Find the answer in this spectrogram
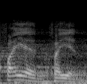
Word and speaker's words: Fian: KTP-nya ini kan namanya Fian gitu kan. Cuma dibaca pronuncia luar gitu Bang. Jadi FIAN.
